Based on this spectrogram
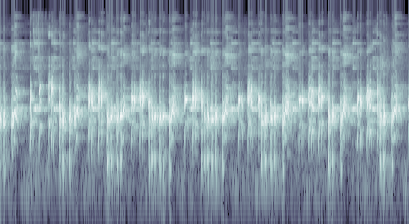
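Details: White-breasted waterhen calling, a recording used as a lure to attract birds: a dense, harsh stream of croaking, grunting notes, some rising and falling, packed together without pause.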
